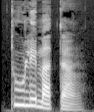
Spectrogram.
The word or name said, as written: tous les matins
